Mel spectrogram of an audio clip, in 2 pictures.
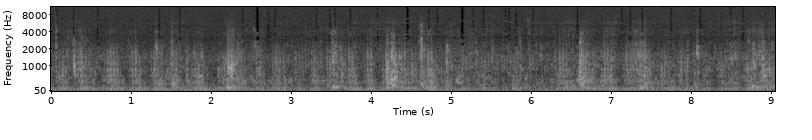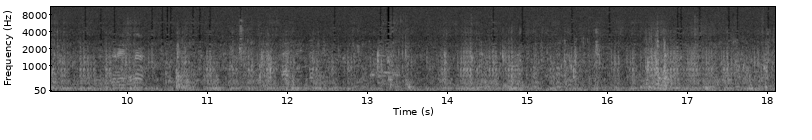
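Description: Steady low rumble of a small boat at sea with wind on the microphone, scattered short knocks, and faint indistinct voices in the background.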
